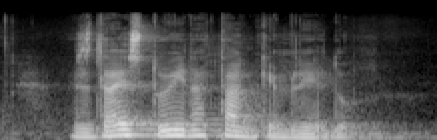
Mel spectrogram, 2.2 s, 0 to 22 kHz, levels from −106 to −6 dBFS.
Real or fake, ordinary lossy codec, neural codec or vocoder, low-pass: real; none; none; 14.4 kHz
